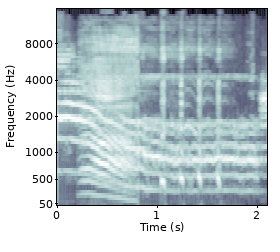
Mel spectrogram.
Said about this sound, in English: It was a Walt Disney. Yeah, it was a Disneyland album. Yeah, you know, one of the Disneyland Records albums. Every track was a different scary sound. Cats being the favorite.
